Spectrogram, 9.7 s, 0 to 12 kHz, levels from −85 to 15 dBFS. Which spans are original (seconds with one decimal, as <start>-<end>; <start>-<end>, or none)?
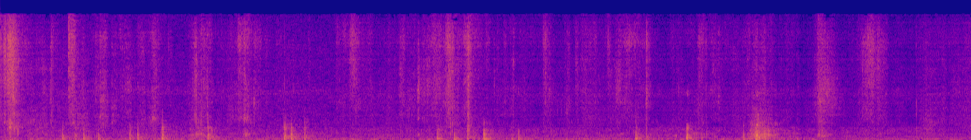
0.6-1.9; 2.6-3.3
